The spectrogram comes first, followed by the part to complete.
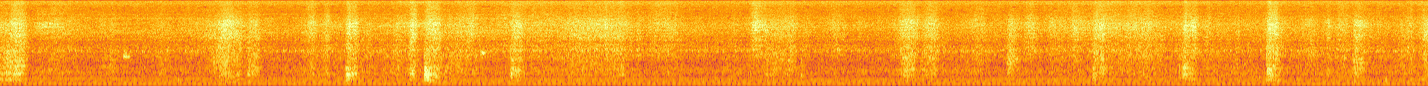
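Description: A steady low electrical hum, with irregular short soft clicks and knocks scattered through it.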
